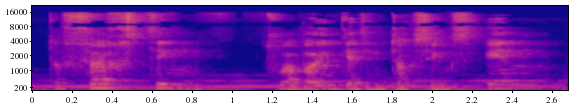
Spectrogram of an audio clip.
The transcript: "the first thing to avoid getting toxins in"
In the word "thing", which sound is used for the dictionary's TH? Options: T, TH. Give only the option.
TH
